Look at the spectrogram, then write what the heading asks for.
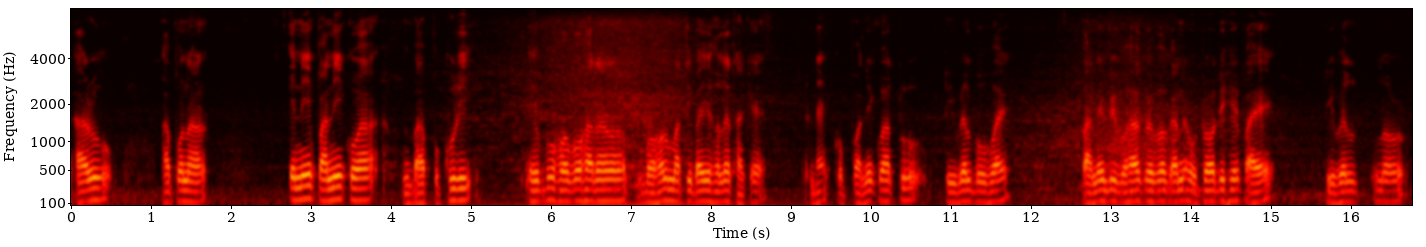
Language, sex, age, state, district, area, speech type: Assamese, male, 60+, Assam, Tinsukia, rural, spontaneous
